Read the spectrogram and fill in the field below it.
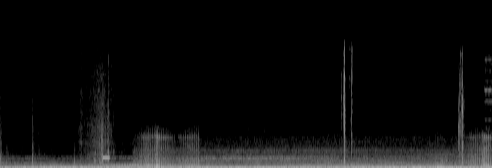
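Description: A device clicks and beeps as its menu changes.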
